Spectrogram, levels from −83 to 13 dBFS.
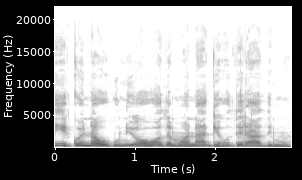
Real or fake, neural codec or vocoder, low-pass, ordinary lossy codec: fake; vocoder, 44.1 kHz, 128 mel bands every 512 samples, BigVGAN v2; 19.8 kHz; none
